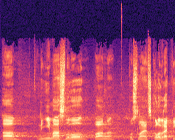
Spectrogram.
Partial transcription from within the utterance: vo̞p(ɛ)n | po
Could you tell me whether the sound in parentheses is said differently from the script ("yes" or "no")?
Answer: yes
